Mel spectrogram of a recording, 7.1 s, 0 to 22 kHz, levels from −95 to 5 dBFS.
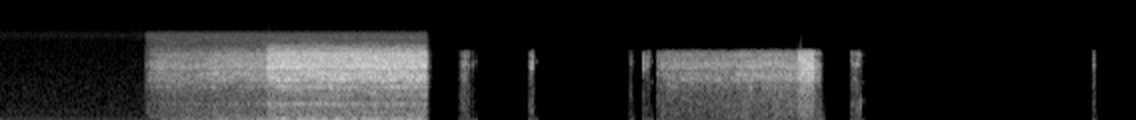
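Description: At 2.65 s a handover gap opens as the call moves from one network to another and no speech frames arrive during the switch. The speech dies away within a few tens of milliseconds, leaving 160 ms of silence until the new link starts at 2.81 s. Whatever was said in that span is simply gone. Before the gap, the wideband HD Voice path sounds clean, with little or no codec damage, which fits AMR-WB near its top rate of 23.85 kbit/s.

From 2.81 s to the end of the clip comes a fallback to narrowband: when the new link comes up, the call no longer carries HD Voice but an older narrowband codec, and the sound points to AMR-NB at 12.2 kbit/s. Nothing above 4 kHz survives, so the sibilance and airy upper detail that were present before the gap disappear. The speech turns duller and rougher, with the boxed-in quality of a traditional phone line.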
